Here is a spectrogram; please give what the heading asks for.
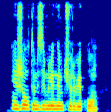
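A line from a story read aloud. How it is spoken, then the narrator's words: Rumbling grumble. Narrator (Russian): проворчала я, остаточно погромыхивая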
